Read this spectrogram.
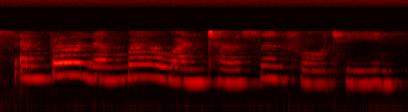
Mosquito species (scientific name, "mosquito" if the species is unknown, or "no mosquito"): no mosquito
